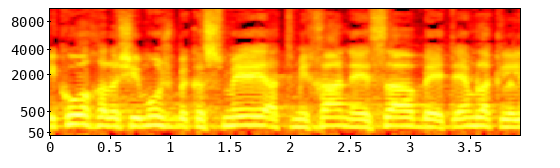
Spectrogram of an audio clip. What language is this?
Hebrew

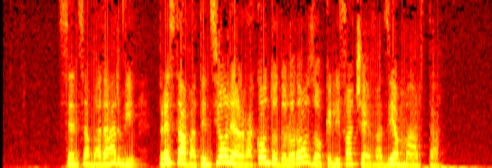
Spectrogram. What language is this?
Italian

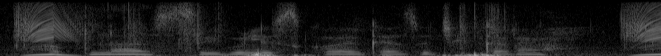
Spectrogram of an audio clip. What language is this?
Hindi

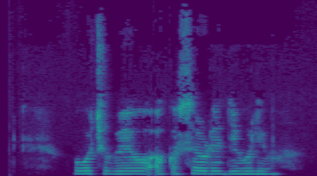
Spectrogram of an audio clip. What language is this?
Pashto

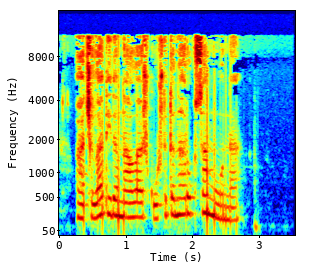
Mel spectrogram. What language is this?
Mari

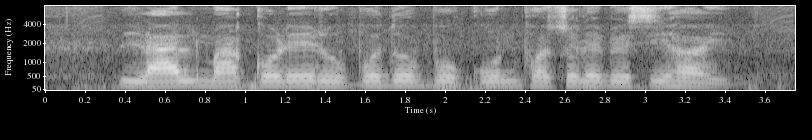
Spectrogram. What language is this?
Bangla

